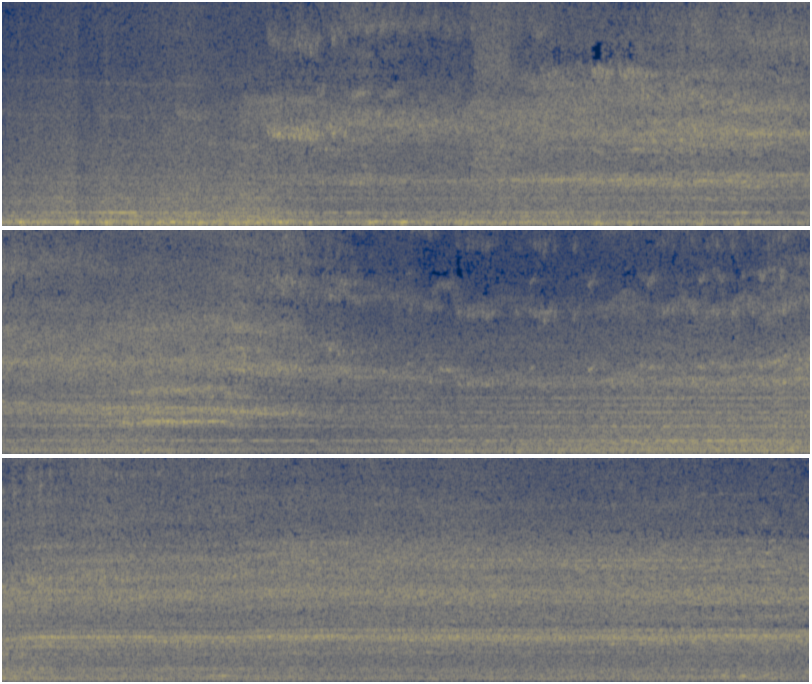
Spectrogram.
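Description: Deutsche Bahn ICE high-speed train moving slowly along a station platform, its wheels squealing on the rails in several steady high tones over the rumble of the running gear, the rumble strongest in the first few seconds.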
